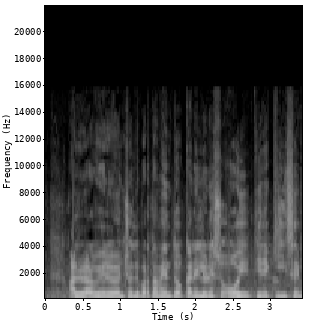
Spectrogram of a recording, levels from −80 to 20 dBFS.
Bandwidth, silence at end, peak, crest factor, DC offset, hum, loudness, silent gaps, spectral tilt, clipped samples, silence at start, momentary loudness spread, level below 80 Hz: 16 kHz; 0 s; 0 dBFS; 16 dB; under 0.1%; none; -16 LUFS; none; -5 dB/octave; under 0.1%; 0 s; 4 LU; -46 dBFS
